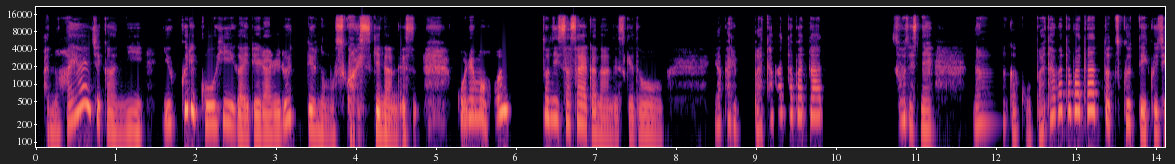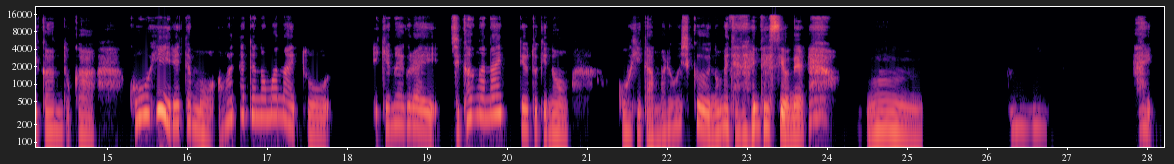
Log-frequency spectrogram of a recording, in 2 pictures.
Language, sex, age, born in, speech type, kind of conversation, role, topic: Japanese, female, 50-54, Japan, conversation, podcast, guest, 朝のちょっとした習慣の中で、毎朝楽しみにしていることは何ですか?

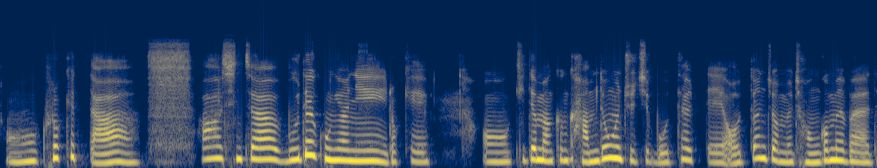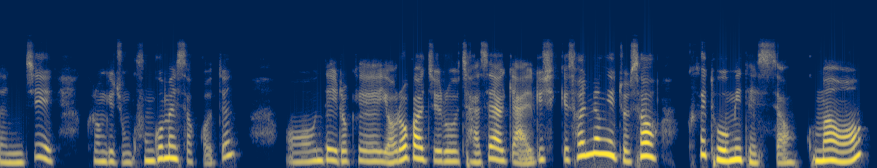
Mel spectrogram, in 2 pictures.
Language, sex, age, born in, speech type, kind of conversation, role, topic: Korean, female, 50-54, South Korea, read, expert-assistant, asker, 무대 공연이 기대만큼 감동을 주지 못할 때, 어떤 점을 점검해봐야 할까요?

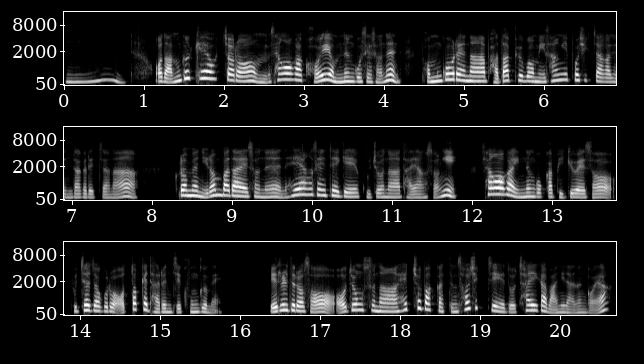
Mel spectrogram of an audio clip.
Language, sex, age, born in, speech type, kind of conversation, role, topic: Korean, female, 35-39, South Korea, read, expert-assistant, asker, 상어가 없는 바다는 어떻게 달라질까요?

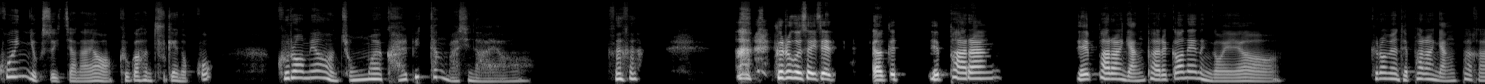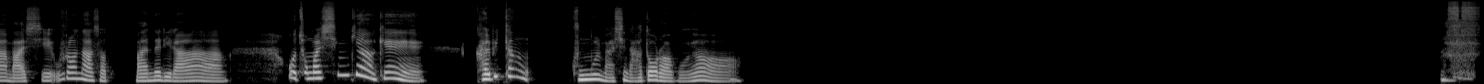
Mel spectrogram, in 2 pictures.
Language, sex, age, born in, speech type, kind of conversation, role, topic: Korean, female, 45-49, South Korea, conversation, podcast, guest, 플랫폼 알고리즘이 우리의 취향 형성에 얼마나 영향을 미치나요?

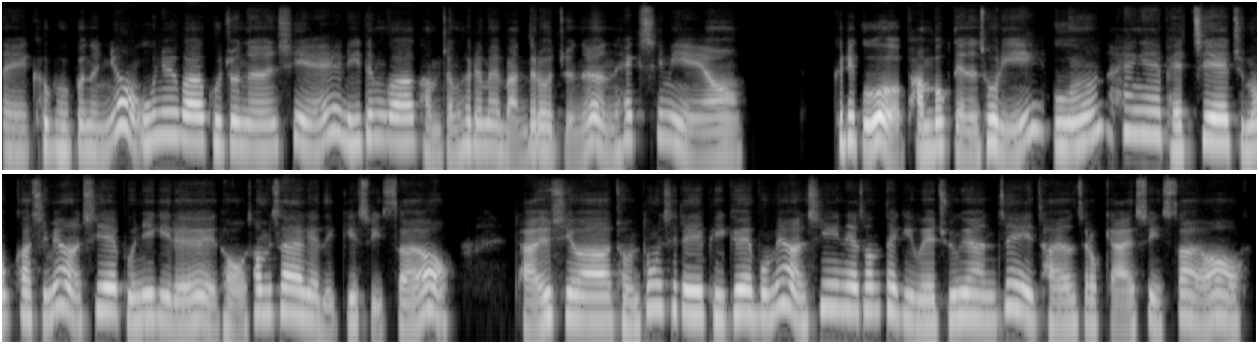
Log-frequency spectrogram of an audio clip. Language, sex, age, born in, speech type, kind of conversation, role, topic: Korean, female, 30-34, South Korea, read, expert-assistant, expert, 시를 즐길 때 더 깊이 느끼려면 어떤 방식으로 읽어보는 게 좋을까요?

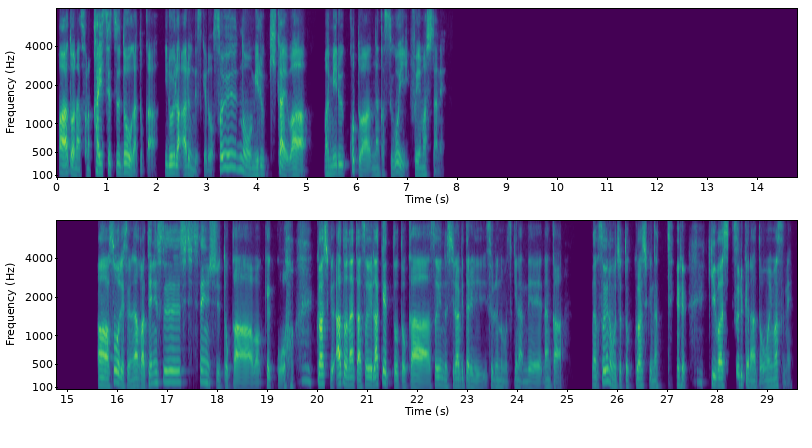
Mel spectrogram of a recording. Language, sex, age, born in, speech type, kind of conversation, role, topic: Japanese, male, 25-29, Japan, conversation, podcast, guest, 趣味を再開してから、心や体にはどんな変化がありましたか？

